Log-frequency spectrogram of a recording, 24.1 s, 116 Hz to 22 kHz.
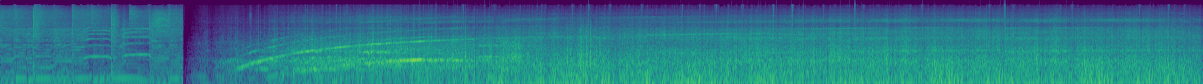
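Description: A few seconds of guitar music, cut off suddenly, then an Ather 450X electric scooter pulling away hard in Sport mode: its electric drive whine rises steadily in pitch for several seconds and levels off at speed. Heavy wind rumble on the microphone covers it throughout the ride.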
